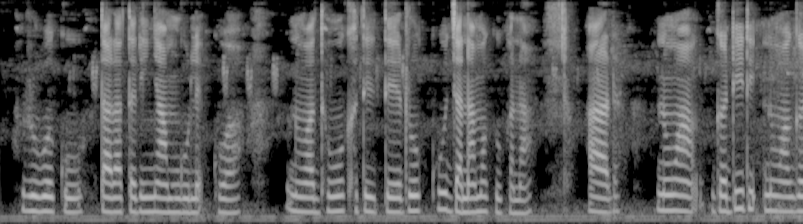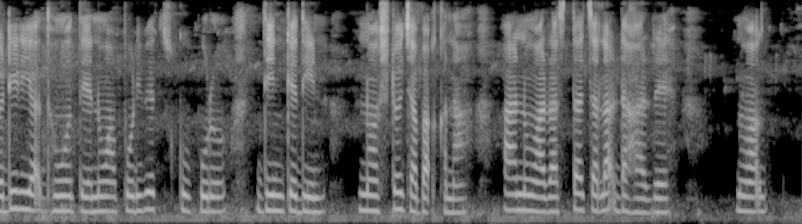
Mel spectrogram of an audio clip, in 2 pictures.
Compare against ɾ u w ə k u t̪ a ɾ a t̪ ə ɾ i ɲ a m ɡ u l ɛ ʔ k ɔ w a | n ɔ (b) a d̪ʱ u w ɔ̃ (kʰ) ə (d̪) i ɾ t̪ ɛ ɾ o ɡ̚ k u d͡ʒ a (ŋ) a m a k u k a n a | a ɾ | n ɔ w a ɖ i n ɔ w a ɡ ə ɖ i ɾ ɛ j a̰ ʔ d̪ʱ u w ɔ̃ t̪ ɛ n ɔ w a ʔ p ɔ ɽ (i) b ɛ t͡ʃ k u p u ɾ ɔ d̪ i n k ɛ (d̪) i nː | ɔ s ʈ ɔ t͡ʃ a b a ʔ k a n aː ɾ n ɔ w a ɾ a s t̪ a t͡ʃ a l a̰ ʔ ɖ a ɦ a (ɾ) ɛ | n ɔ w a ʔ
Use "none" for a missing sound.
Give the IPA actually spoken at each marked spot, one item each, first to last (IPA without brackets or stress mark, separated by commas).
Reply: w, kʰ, t̪, n, i, d̪, ɾː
